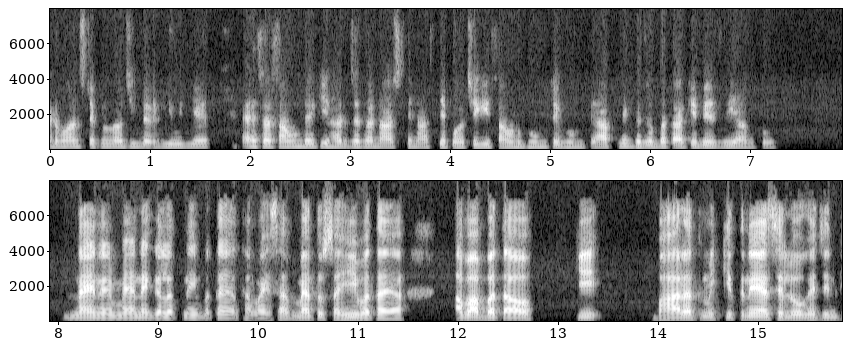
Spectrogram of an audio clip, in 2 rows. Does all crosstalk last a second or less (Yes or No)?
Yes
